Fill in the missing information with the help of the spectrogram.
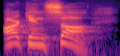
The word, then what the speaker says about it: Arkansas: In Arkansas, alligators may not be kept in bathtubs, and it is Arkansas must be pronounced Arkansas. And they get offended if you say Arkansas or Arkansas and add an S to it, which I'm like, why don't you guys just phonetically change it up a little bit and we could help everyone here.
